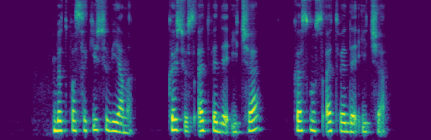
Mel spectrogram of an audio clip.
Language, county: Lithuanian, Vilnius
